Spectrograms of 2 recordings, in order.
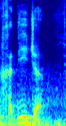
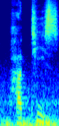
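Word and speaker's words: Hatice: it you know I came across the name Khadijah in Turkish some people spell it h a t i c e I would say hatis for that no it's actually Khadija in Turkish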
